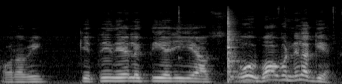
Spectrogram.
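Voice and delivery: normal talking voice

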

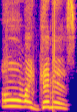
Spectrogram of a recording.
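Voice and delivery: very high laughing shriek; laughing squeal. Real, not acted. Reacting to the creepy clip.

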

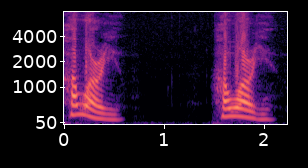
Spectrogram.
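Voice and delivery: How are you with the stress on how, falling; American How are you, falling. Shown as a demonstration. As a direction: ask it the American way. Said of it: "¿Cómo estás?".

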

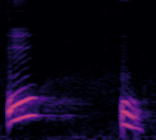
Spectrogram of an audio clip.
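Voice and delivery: O, U as two separate vowels; isolated vowel sounds O and U. Shown as a demonstration. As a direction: sound out O, then U, with a clear pause between. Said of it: "este alcătuită din două litere".

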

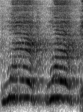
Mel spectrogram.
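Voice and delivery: very high-pitched imitation baby wail; crying baby. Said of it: "and she's crying".

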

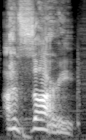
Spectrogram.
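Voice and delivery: high, very loud cry of apology; acted anguished shout. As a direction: yell it out across a fight. Deku shouts back at Bakugo.

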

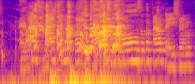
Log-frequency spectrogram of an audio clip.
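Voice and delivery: high, loud cartoon villain; grand proclamation in a high, loud villain voice; Plankton. Host reading a film synopsis to friends, cartoon villain impression. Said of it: "I'll read it in Plankton's voice".

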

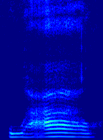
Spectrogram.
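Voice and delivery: drawn-out, marvelling wow; a long, amazed exclamation; awed delight. A narrator's reading. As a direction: voice the children's wonder. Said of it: "dzieci były zachwycone".

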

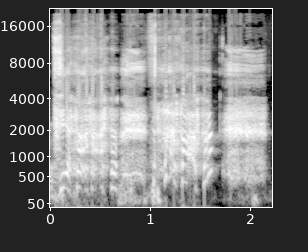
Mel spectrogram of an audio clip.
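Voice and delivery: high shrieking burst of laughter; real high-pitched laugh. Real, not acted. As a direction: crack up in shock at the screen. Gamer shocked by in-game mishap.

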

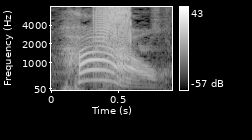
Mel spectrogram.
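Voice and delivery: high, loud incredulous outburst; real shocked protest at the game; loud disbelief. Real, not acted. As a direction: shout it in disbelief, pitch shooting up. Outraged at the game.

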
